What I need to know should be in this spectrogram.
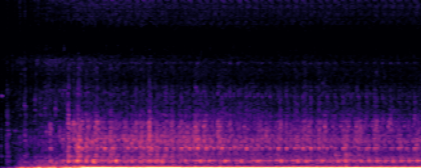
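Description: A diesel engine idles with a loud, steady rumble.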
